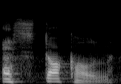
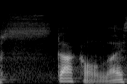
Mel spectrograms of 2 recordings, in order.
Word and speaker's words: Stockholm: No digo Stockholm, digo Stockholm. Empieza por ese.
